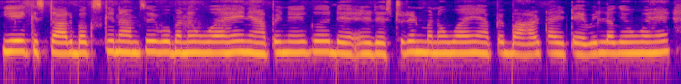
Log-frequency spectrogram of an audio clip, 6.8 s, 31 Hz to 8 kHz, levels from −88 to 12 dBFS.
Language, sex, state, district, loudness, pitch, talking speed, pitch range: Hindi, female, Bihar, Jamui, -13 LUFS, 245 Hz, 230 wpm, 240-255 Hz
